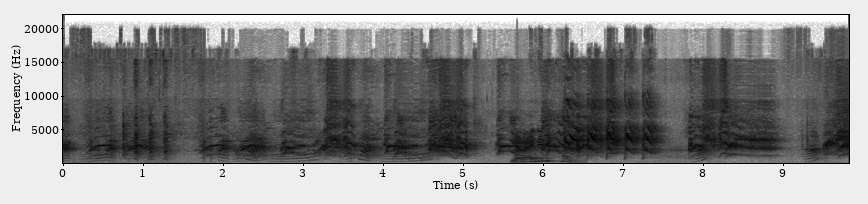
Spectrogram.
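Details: Pet parrot, called mitthu, calling indoors: loud dense harsh squawks and chattering phrases with rising and falling harmonic notes, nearly continuous for ten seconds with brief gaps.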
